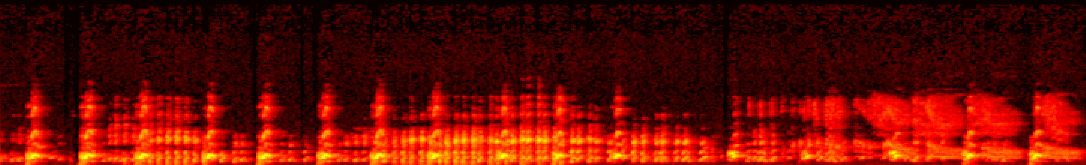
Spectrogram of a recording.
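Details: White-breasted waterhen lure call meant to gather waterhens: overlapping harsh croaks and grating notes in a thick, continuous chorus, with loud barking notes recurring roughly every half second and higher scratchy calls later.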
